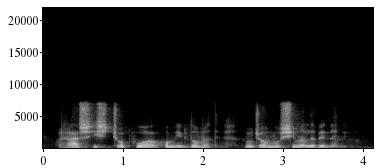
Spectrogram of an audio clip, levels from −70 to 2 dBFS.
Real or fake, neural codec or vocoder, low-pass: fake; codec, 16 kHz, 0.7 kbps, FocalCodec; 7.2 kHz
